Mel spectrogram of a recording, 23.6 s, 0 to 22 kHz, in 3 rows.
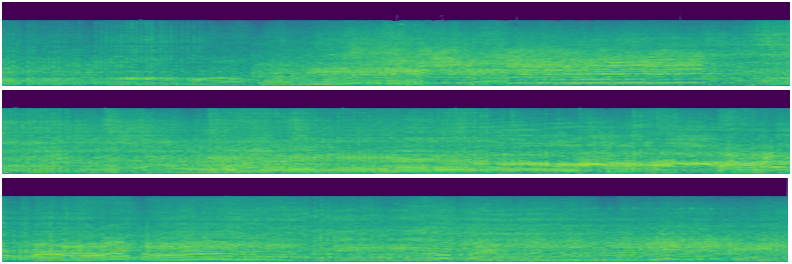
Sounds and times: Motorcycle: 0.0 - 23.6
Outside, rural or natural: 0.0 - 23.6.

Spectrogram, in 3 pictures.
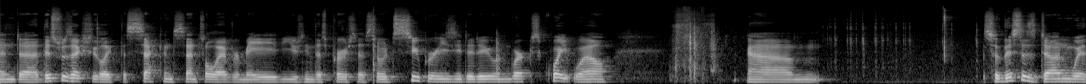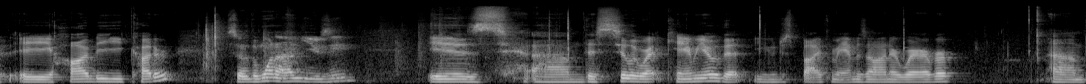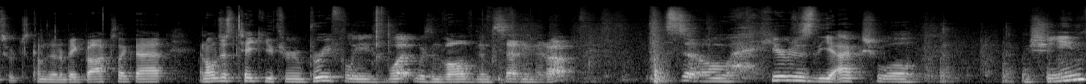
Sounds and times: Speech: 0.0 - 6.2, 7.4 - 8.3, 9.8 - 14.5, 15.1 - 20.5, 21.2 - 27.6, 28.2 - 31.0, 31.8 - 32.5
Computer keyboard: 8.3 - 9.2.

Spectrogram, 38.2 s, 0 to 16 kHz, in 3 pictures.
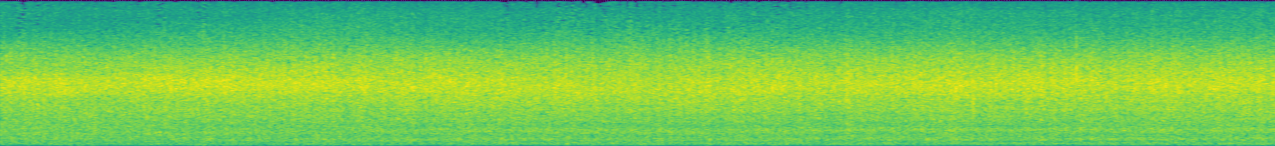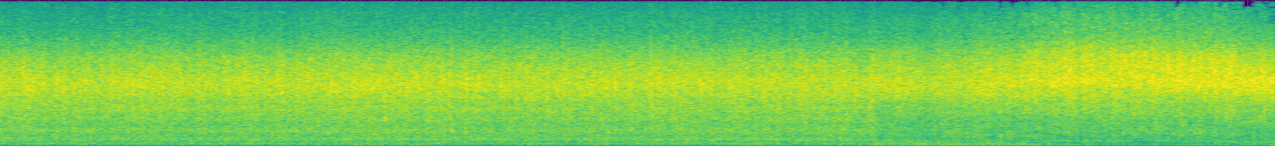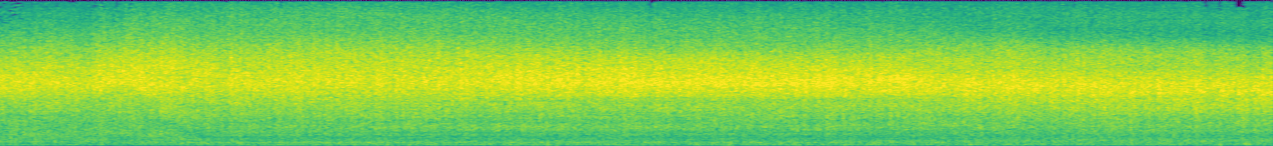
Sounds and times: Waterfall: 0.0 - 38.2.

